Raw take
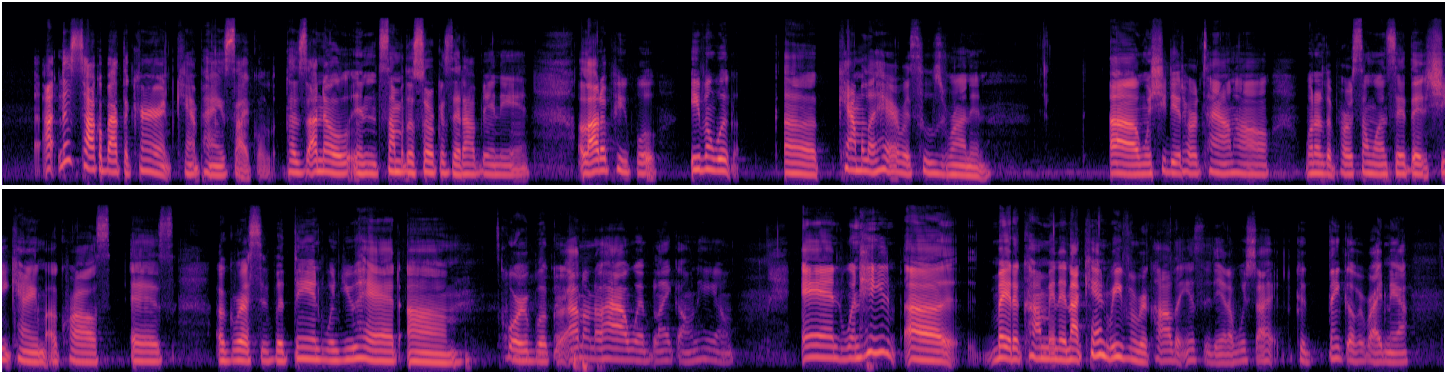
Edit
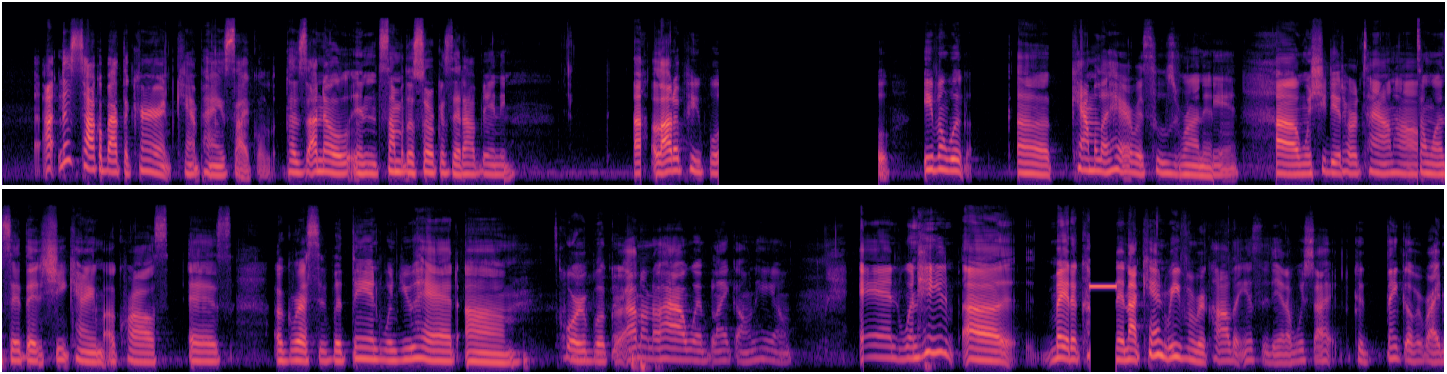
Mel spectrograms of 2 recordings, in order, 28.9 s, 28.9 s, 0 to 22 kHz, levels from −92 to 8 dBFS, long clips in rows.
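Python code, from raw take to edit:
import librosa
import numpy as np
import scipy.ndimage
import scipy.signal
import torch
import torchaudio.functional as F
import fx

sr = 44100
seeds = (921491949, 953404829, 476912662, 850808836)

y = fx.edit(x, sr, fx.swap(start_s=5.02, length_s=0.63, other_s=9.78, other_length_s=1.36),
    fx.insert_silence(at_s=6.43, length_s=1.6),
    fx.cut(start_s=12.55, length_s=1.02),
    fx.fade_in_from(start_s=22.46, length_s=0.49, floor_db=-18.5),
    fx.bleep(start_s=24.72, length_s=0.27, hz=2870.0, db=-18.5), tone=tone)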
